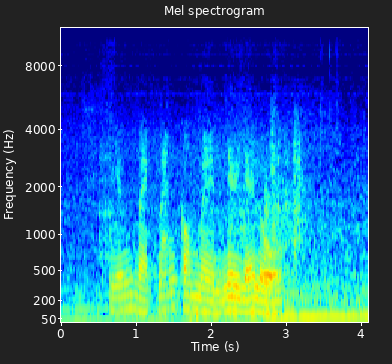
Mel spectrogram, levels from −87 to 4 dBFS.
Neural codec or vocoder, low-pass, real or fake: none; 10.8 kHz; real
